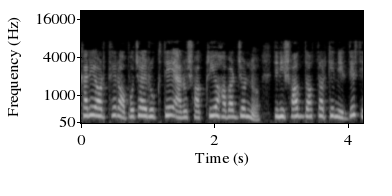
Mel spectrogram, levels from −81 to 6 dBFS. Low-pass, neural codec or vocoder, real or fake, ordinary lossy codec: 7.2 kHz; codec, 16 kHz in and 24 kHz out, 1 kbps, XY-Tokenizer; fake; none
